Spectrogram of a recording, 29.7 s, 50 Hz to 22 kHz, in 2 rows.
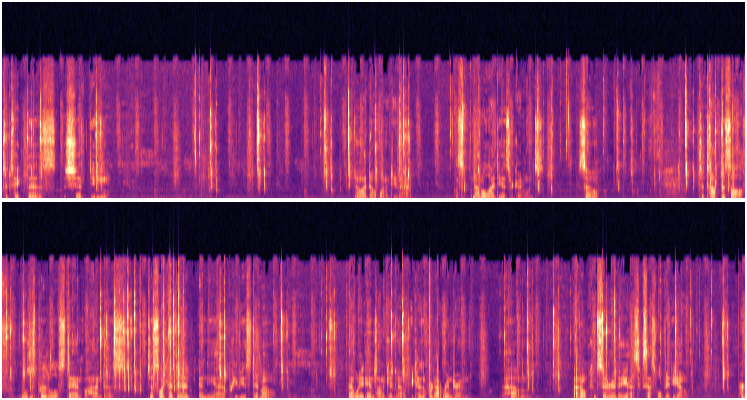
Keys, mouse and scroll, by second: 0.0-0.7 typing, 1.8 y, 3.8 click, 4.1 Tab, 4.2 middle click, 5.3 a, 5.5 middle click, 6.5 Tab, 6.9 x, 7.2 click, 7.4 Tab, 7.8 scroll down 1, 8.0 alt+a, 8.6 middle click, 9.0 scroll down 1, 9.3 shift+middle click, 12.1 scroll up 2, 12.4 shift+middle click, 13.0-13.4 scroll down 1, 13.6 KP_1, 14.3 KP_5, 14.9 shift+c, 15.4 a, 16.2 click, 16.8-19.2 typing, 17.4 KP_Enter, 18.3 KP_Enter, 20.2 click, 20.4 g, 21.2 click, 21.4 s, 21.7 click, 22.1 middle click, 22.5 scroll up 1, 22.6 g, 24.8 click, 25.2 scroll down 1, 25.3 Tab, 25.9 2, 26.2 click, 26.6 scroll down 1, 26.8 e, 27.0 x, 27.8 click, 28.3 shift+scroll down 1, 28.4 shift+middle click, 28.8 middle click, 29.2 3, 29.5 middle click.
